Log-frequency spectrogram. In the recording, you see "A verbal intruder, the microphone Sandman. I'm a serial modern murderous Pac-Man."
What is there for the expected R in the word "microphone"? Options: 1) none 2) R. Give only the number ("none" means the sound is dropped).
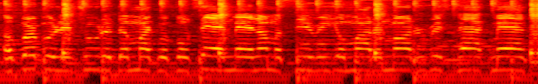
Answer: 2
